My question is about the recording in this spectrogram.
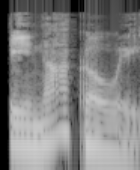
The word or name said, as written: oenochoe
